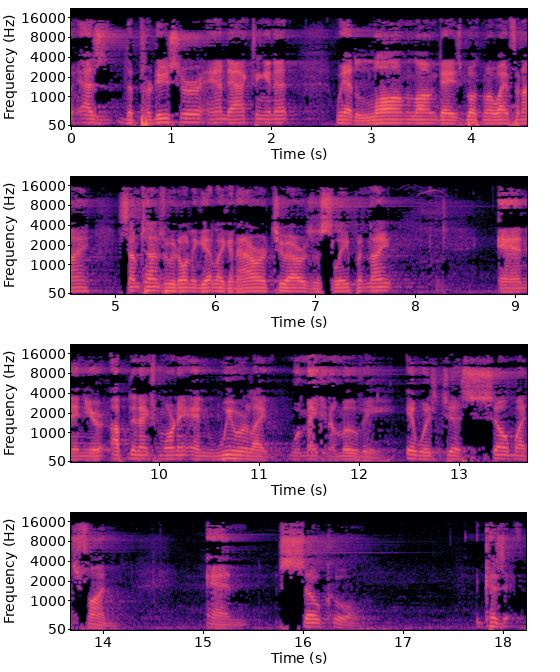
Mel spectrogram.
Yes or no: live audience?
yes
